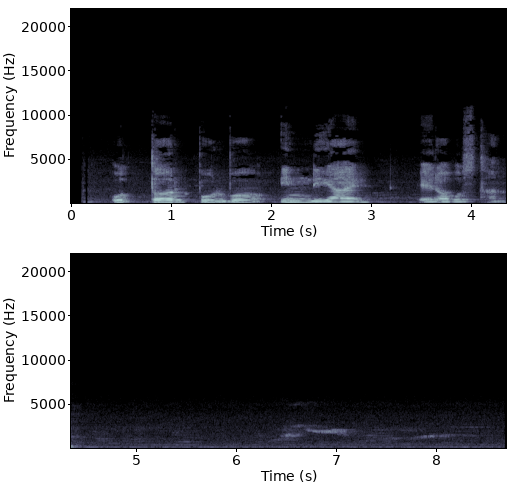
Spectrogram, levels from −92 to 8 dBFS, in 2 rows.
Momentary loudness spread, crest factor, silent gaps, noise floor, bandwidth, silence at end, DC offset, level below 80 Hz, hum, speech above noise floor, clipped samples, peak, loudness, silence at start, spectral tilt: 24 LU; 22 dB; none; -61 dBFS; 8.8 kHz; 1.7 s; under 0.1%; -74 dBFS; none; 36 dB; under 0.1%; -6 dBFS; -25 LUFS; 0.4 s; -6.5 dB/octave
